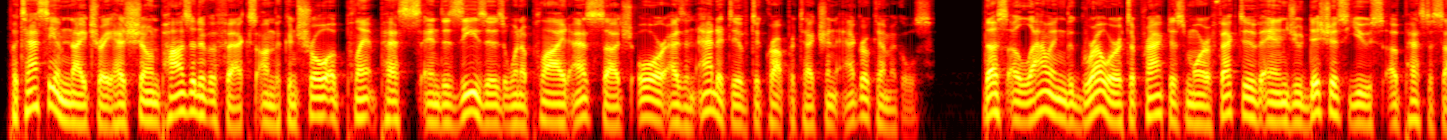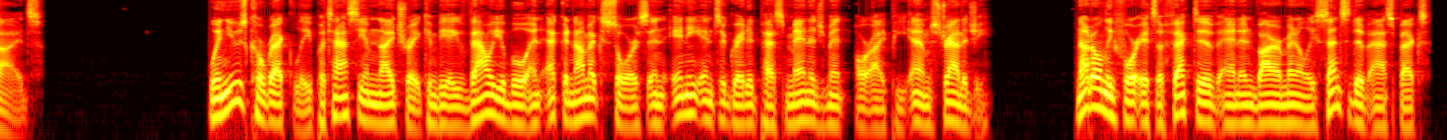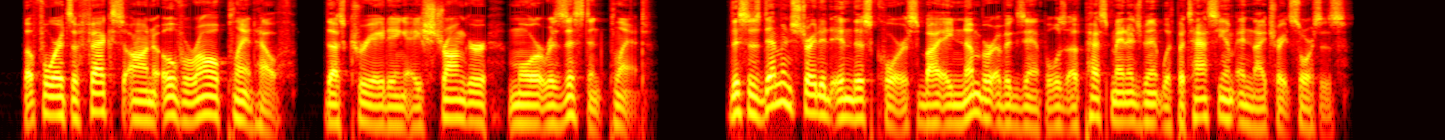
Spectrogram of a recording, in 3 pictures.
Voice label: Adult non fiction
